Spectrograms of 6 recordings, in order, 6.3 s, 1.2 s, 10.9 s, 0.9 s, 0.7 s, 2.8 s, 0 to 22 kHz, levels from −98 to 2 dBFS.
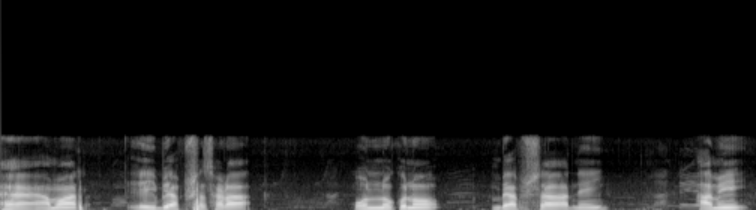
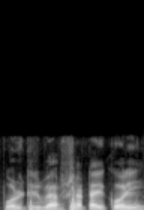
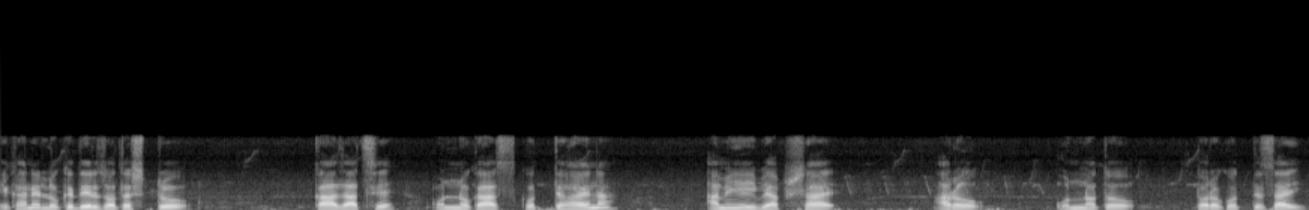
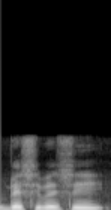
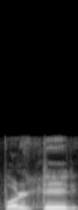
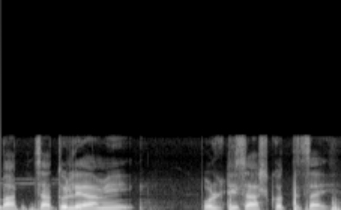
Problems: background sounds at intervals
